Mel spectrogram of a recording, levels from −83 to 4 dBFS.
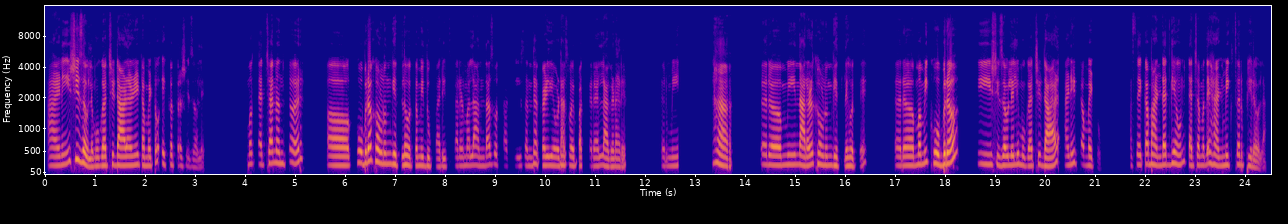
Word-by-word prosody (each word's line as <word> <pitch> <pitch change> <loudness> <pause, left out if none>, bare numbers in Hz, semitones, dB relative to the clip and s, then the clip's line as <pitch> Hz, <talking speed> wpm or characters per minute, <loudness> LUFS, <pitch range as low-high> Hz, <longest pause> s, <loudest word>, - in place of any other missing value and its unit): आणि 205 +7 -1
शिजवलं. 255 - +5
मुगाची 190 +4 +1
डाळ 195 -1 +6
आणि 200 +2 +1
टोमॅटो 190 +7 -2
एकत्र 210 -3 -8
शिजवले. 165 -3 -18 0.9
मग 230 - -6
त्याच्यानंतर 240 +3 -1 0.5
अ, 200 - -6 0.5
खोबरं 255 +3 +6
खवणून 240 -5 +3
घेतलं 210 -2 +2
होतं 190 -2 0
मी 195 0 -2
दुपारीच, 175 -1 -7
कारण 185 0 -10
मला 195 +1 -5
अंदाज 195 +3 -6
होता 205 -3 -13
की 185 +1 -21
संध्याकाळी 195 +1 -3
एवढा 190 +1 -1
स्वयंपाक 195 -2 -5
करायला 180 +1 -7
लागणार 175 -3 -3
आहे. - - -8 0.7
तर 185 -1 -14
मी 185 +1 -8 0.7
हां, 215 -7 +3 0.7
तर 215 -1 -5 0.2
अ, - - +5
मी 215 +1 -3
नारळ 205 -1 +3
खवणून 200 -3 -2
घेतले 185 -2 -2
होते. 185 +8 -4 0.6
तर 195 0 -5
अ, 195 0 +3
मग 220 +1 +2
मी 260 - 0
खोबरं, 235 - +8 0.5
ती 225 -2 -2
शिजवलेली 205 +1 +1
मुगाची 185 +3 -3
डाळ 180 +1 +4
आणि 205 +4 -3
टोमॅटो, 195 -3 -5 0.6
असं 195 +3 -10
एका 210 +2 0
भांड्यात 210 0 +3
घेऊन 235 -1 0
त्याच्यामध्ये 200 +1 -2
हॅडमिक्सर 205 +2 -2
फिरवला 150 -9 -5
200 Hz, 135 wpm, -26 LUFS, 185-220 Hz, 0.9 s, खोबरं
